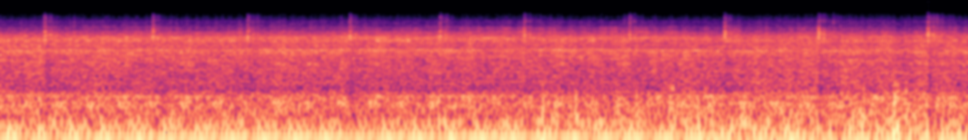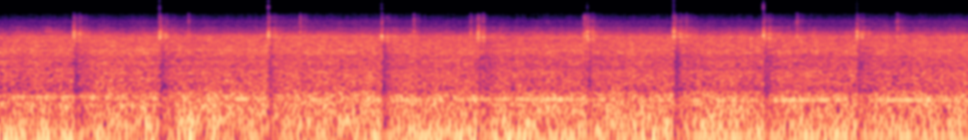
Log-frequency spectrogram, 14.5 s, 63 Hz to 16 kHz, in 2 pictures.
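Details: Wimpy Mtl B30-7 locomotive diesel with bad injectors; big rumble with sharp uneven pops every second or so, misfire. Repairs included air intake, some injectors replaced, valves checked.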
